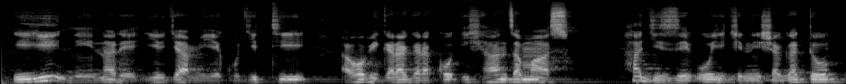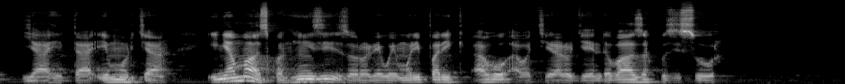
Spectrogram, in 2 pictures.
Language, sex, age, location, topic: Kinyarwanda, male, 25-35, Nyagatare, agriculture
